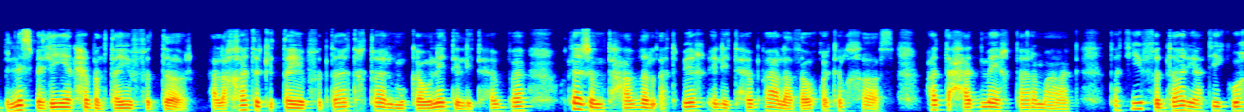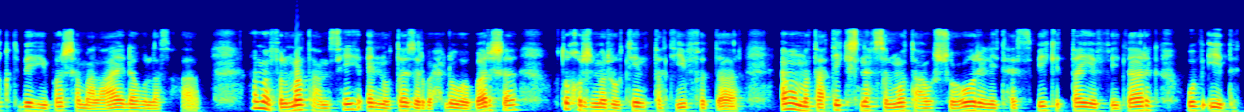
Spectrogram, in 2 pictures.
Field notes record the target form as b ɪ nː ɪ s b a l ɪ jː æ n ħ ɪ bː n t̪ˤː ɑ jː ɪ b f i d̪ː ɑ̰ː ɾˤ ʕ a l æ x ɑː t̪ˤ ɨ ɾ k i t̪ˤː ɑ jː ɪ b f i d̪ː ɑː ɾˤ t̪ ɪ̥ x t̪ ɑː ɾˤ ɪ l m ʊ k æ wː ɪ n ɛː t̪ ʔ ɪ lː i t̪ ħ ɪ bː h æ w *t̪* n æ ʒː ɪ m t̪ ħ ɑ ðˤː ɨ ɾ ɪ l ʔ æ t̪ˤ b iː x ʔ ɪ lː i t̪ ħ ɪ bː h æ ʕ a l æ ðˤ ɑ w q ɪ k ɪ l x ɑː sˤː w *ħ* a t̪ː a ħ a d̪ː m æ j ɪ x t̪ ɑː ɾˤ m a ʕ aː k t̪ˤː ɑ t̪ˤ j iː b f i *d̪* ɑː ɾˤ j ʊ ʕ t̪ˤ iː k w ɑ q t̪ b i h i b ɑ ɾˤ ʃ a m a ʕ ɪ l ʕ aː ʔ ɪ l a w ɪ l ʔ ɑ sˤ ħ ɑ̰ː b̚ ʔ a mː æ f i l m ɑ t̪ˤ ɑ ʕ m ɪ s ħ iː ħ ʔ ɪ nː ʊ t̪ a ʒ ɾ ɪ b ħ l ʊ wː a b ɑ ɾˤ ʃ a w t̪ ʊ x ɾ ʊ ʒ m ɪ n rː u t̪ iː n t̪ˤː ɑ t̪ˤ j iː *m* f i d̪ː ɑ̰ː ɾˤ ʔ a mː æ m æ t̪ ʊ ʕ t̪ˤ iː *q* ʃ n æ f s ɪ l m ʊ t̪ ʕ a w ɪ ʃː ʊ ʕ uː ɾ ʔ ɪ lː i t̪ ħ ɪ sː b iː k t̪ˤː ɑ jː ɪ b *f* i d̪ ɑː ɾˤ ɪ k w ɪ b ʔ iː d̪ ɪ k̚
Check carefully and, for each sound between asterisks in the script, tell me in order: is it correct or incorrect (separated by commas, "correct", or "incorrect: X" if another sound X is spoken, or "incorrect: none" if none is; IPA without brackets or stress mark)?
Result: correct, correct, incorrect: d̪ː, incorrect: b, incorrect: k, correct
